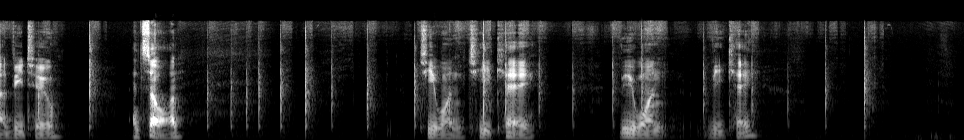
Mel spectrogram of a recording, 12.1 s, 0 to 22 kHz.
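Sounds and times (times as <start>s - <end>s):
chalk tapping on blackboard: 1.1s - 1.5s, 2.4s - 11.2s.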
